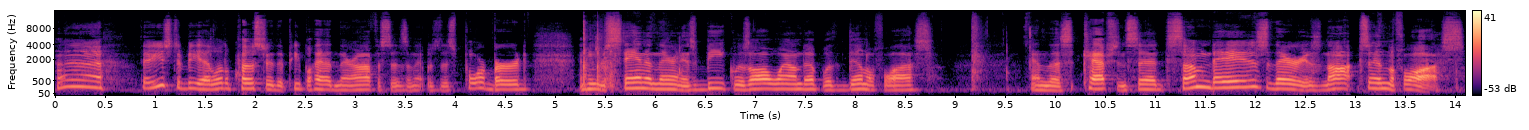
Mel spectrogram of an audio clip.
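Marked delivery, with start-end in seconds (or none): 11.1-14.1 slow, drawling, put-on Southern US accent. Reading a remembered poster caption aloud: imitating a southern accent. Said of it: "it was with a southern accent".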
